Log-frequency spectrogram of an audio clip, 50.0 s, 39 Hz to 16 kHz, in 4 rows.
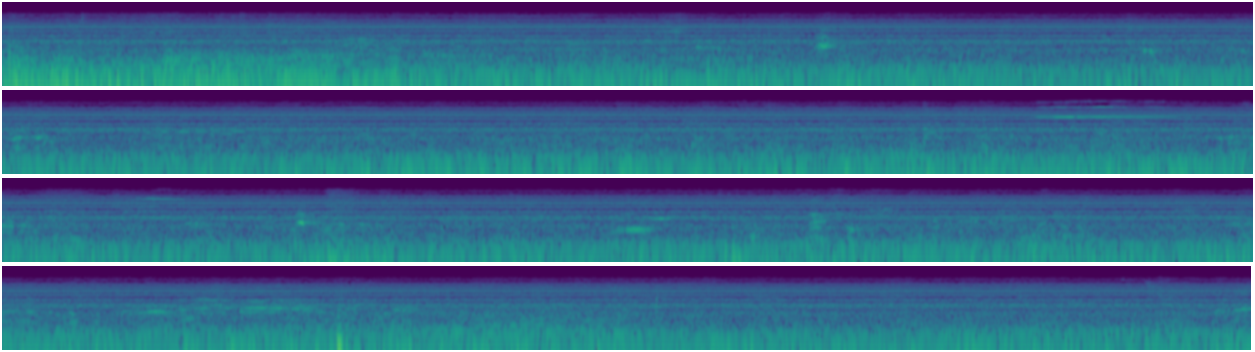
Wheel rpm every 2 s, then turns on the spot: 0, 0, 0, 0, 0, 0, 0, 0, 0, 0, 0, 0, 0, 0, 0, 0, 0, 0, 0, 0, 0, 0, 0, 0, 0.
none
